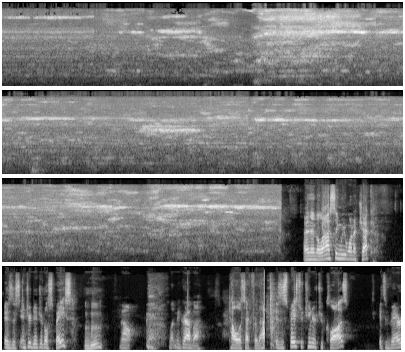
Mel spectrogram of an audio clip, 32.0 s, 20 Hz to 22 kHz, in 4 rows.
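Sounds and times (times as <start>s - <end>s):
grinder whining and rasping on hoof: 0.0s - 21.8s.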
